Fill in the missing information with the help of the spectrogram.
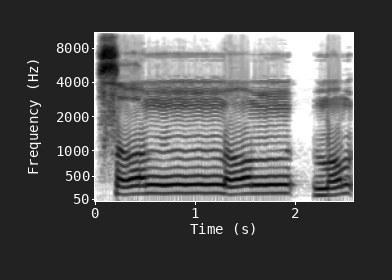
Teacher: দেখুন হরকতের বামে মিমের উপরে তাসদিদ আছে, এই কারণে এই পেশওয়ালা শর্টটি তাসদিদওয়ালা মিমের সাথে 3 সেকেন্ড পরিমাণ গুন্নাহ করে পড়ব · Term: ওয়াজিব গুন্না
